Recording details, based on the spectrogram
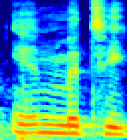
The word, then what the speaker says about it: enmity: And remember, we said that word enmity. It rhymes with enemy. It has to do with enemy, but it's not the same. Enemy and enmity are not the same word. For those of you listening, can't see the word on the screen. It's spelled E-N-M-I-T-Y, enmity. Enmity.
